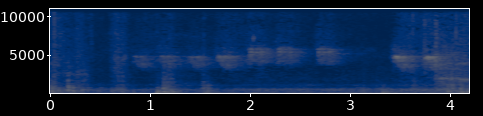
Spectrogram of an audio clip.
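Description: Quiet kitchen room tone with a few soft, high chirps spread through it, like a small bird singing outside, and faint taps as peeled onion halves are moved on a chopping board.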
